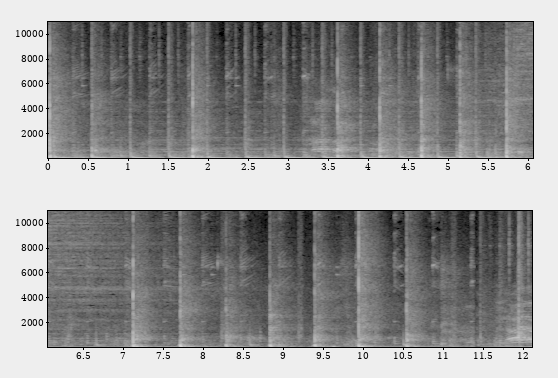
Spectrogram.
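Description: Gloved fists punching a vinyl grappling dummy in ground-and-pound strikes: an uneven run of thuds, sometimes several a second, with short pauses between flurries. Background music runs underneath.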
